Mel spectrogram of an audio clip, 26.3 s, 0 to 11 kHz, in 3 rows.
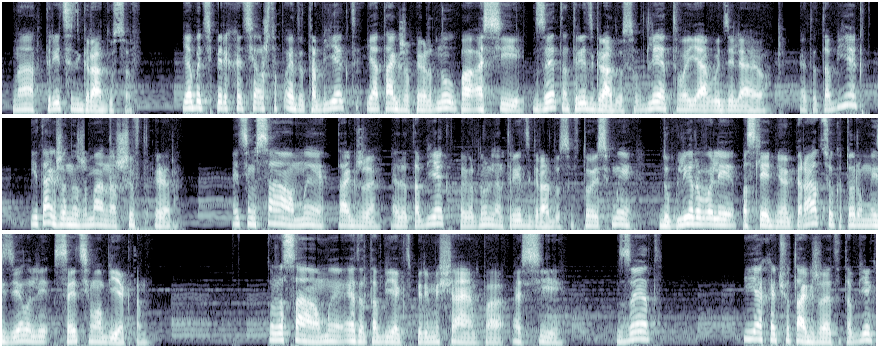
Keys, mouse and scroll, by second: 0.4 g, 1.3 click, 7.7 click, 10.1 shift+r, 21.5 z, 24.0 click.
